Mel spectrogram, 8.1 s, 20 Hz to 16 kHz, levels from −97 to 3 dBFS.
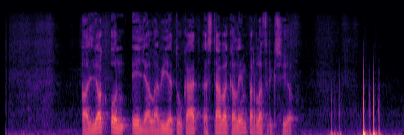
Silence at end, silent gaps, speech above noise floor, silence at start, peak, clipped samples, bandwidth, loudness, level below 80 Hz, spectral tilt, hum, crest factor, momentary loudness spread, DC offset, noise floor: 0.5 s; none; 32 dB; 1.65 s; -6 dBFS; under 0.1%; 11 kHz; -34 LUFS; -36 dBFS; -7 dB/octave; none; 28 dB; 22 LU; under 0.1%; -69 dBFS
